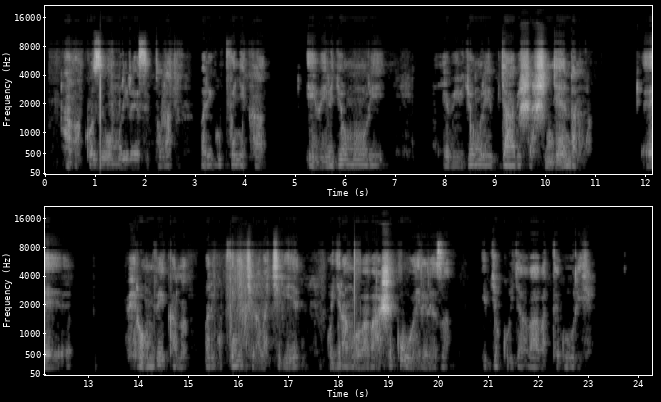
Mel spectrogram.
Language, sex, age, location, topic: Kinyarwanda, male, 36-49, Musanze, education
